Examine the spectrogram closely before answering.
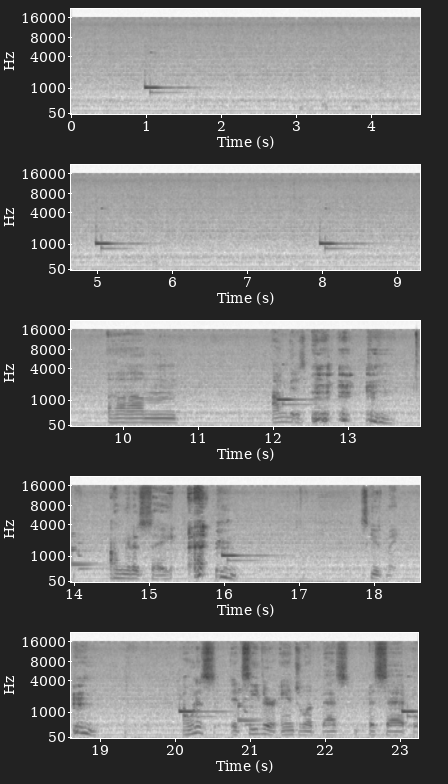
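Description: Short electronic beeps sound from a game as letters are picked.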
